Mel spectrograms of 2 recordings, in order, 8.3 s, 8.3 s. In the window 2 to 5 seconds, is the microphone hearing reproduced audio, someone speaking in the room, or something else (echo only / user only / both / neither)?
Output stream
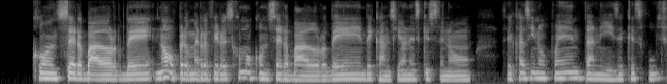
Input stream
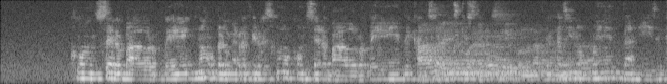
echo only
